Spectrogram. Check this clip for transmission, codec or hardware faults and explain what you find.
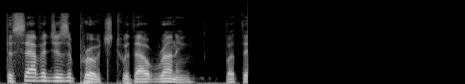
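There is one fault. From 2.48 s to the end the speech drops out to silence, likely because the input was lost while recording continued. Unlike a pause, no room tone remains.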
